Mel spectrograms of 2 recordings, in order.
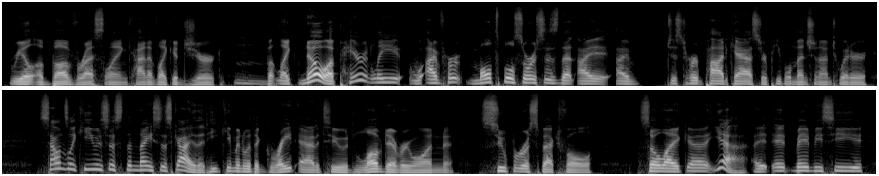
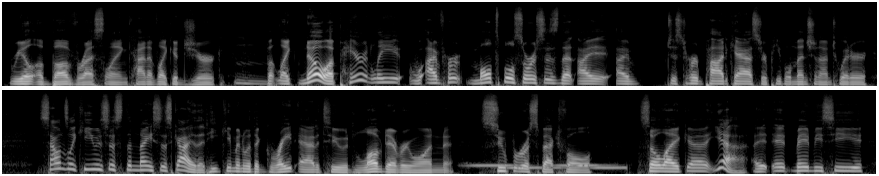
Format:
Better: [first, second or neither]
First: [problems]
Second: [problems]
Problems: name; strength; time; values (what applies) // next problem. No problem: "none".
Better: first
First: none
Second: siren; noticeable; from 13 to 15 s; peak 8 dB below the speech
